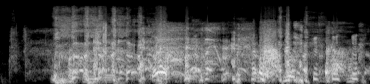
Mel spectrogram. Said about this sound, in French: Alors maintenant que tous les micros sont allumés, je propose une petite toux générale.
